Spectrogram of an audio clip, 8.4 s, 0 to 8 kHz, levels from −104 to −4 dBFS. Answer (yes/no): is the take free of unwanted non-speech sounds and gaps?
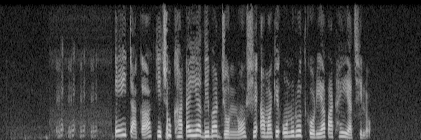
no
